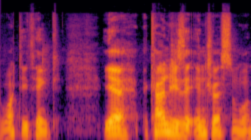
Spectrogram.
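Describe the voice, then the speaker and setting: Someone with an Irish accent races along at a very fast pace on a very clean recording with a silent background and a dry, close sound with no echo. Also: man. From Ireland. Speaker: fantasy football streamer. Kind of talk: live stream Q&A. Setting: live stream.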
